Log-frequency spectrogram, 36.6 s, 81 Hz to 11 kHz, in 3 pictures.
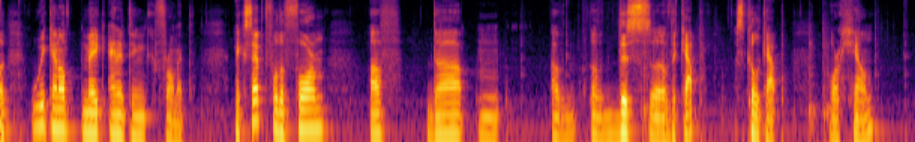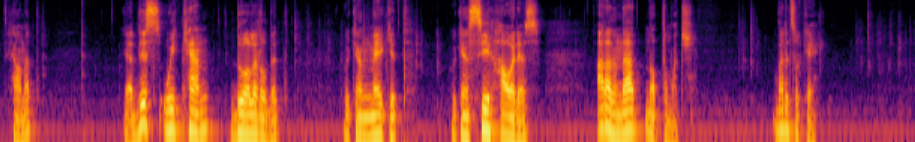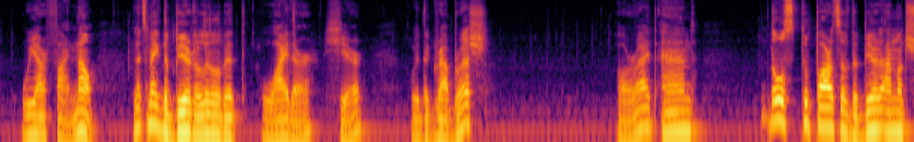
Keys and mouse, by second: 15.1-32.9 alt+drag, 17.6 [, 18.1 [, 26.4 g, 26.8 ], 27.0 ], 32.9-34.7 alt+right drag, 34.7 alt+click, 35.0 alt+shift+right click.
